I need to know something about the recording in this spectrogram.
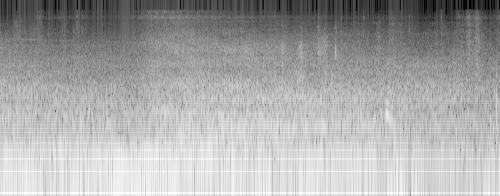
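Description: A van drives past on the street.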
